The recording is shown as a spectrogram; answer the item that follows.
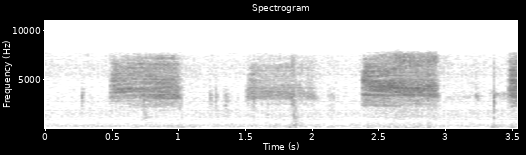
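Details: Barn owls at night, 1 July 2015, on a camera as a pair flies off into the darkness: three harsh, hissing screeches of about half a second each, the middle one softer, over steady background hiss.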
